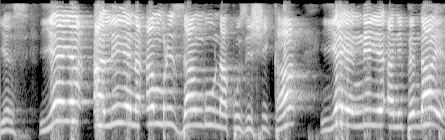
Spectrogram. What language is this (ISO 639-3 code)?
swa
